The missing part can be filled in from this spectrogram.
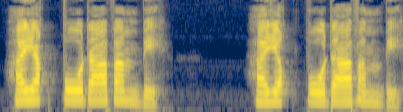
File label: "hvyakpo tafvmpe", Muscogee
